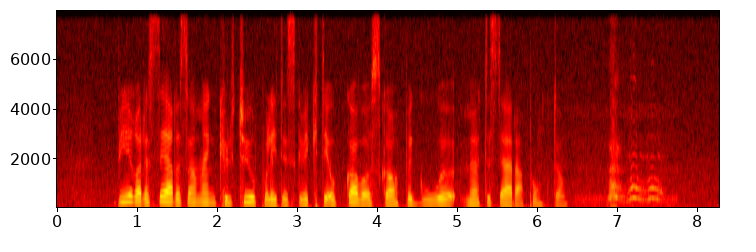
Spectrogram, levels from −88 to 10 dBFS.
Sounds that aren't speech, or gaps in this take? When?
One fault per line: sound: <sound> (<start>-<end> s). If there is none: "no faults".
sound: bark (6.9-7.6 s)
